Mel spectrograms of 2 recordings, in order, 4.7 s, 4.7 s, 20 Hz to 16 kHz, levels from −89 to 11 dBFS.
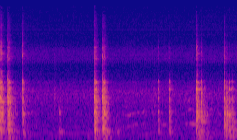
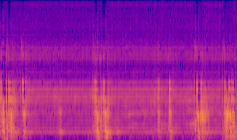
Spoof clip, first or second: second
